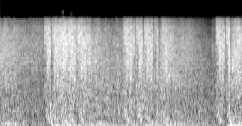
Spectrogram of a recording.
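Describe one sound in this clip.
Explosions blast close by.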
